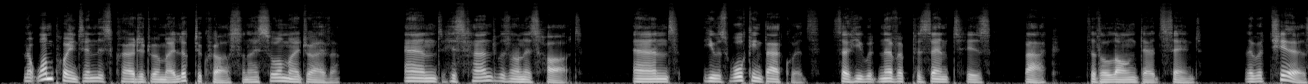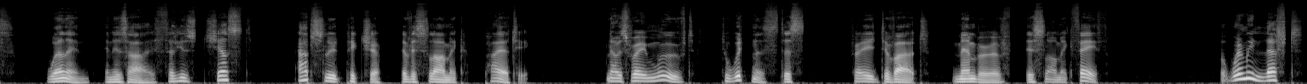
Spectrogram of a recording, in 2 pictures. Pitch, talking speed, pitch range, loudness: 120 Hz, 165 wpm, 100-140 Hz, -18 LUFS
